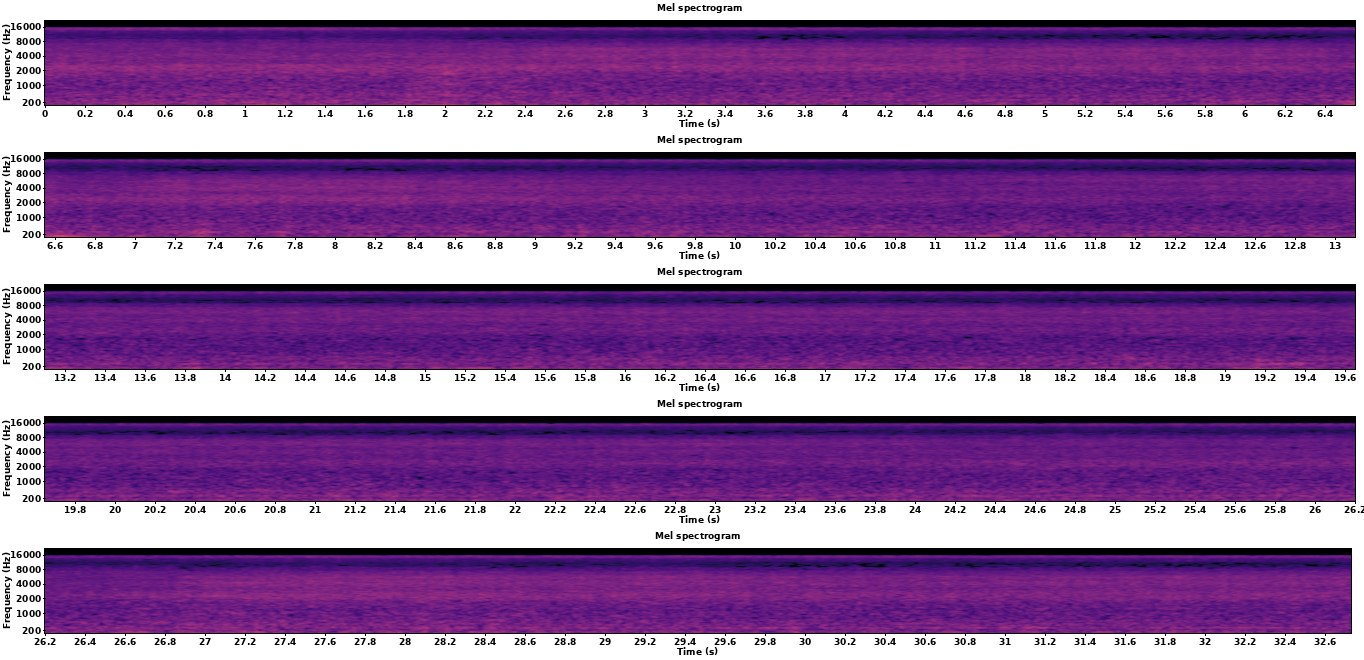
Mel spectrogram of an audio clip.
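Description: Steady rush of muddy floodwater pouring over the edge of a stone-faced culvert wall, a little brighter near the end.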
